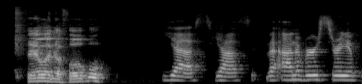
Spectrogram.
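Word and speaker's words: Féile an Phobail: it pronounced? Phelanophoble.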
